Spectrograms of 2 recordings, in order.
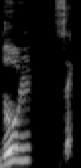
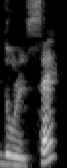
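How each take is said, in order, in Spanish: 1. El acento está en la primera sílaba. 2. El acento está en la última sílaba. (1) "o será la penúltima?" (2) "¿Será la última"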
